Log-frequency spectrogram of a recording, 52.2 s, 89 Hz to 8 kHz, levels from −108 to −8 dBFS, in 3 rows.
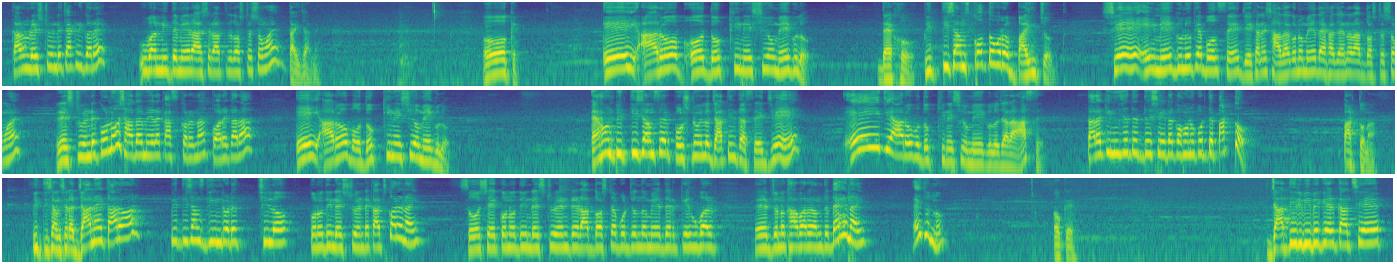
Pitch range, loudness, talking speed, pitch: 180-245 Hz, -17 LUFS, 130 wpm, 205 Hz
